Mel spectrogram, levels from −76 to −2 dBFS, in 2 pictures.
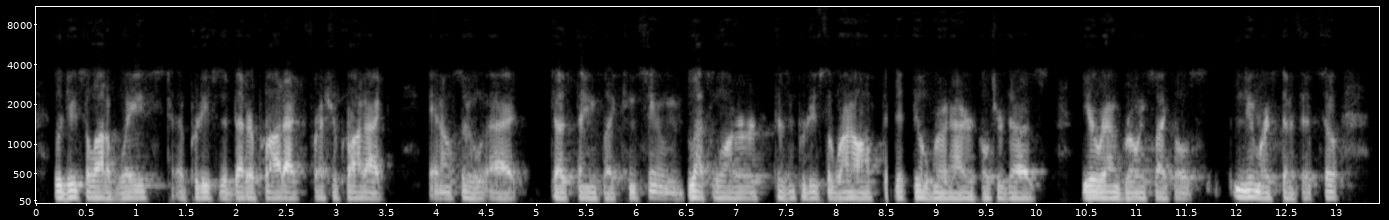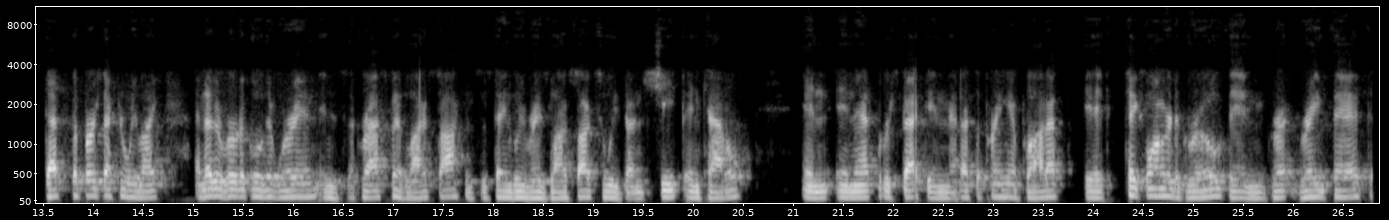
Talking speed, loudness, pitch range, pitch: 175 wpm, -20 LUFS, 95-110 Hz, 100 Hz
